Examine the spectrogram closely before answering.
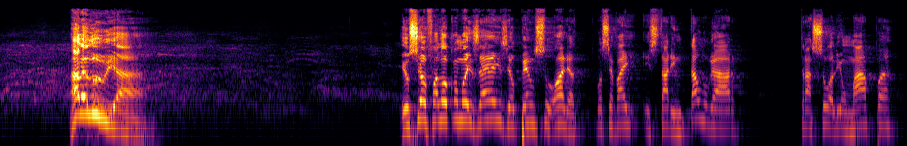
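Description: A middle-aged man preaches with animation through a microphone, his voice rising and falling.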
